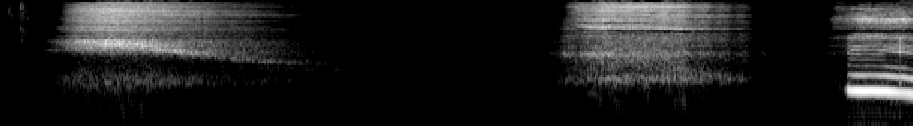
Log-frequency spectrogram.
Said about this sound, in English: And when I yawn, it's not tired, it's just moving energy.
